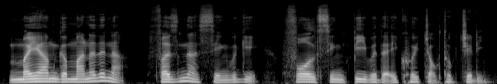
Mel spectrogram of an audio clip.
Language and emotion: Manipuri, happy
